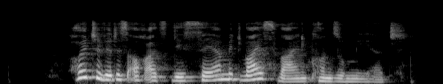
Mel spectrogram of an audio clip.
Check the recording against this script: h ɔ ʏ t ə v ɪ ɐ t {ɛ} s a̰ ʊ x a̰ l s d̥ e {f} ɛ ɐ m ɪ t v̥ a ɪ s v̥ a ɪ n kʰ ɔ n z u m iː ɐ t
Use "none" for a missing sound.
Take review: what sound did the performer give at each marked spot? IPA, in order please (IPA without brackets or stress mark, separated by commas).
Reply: ɛ, s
